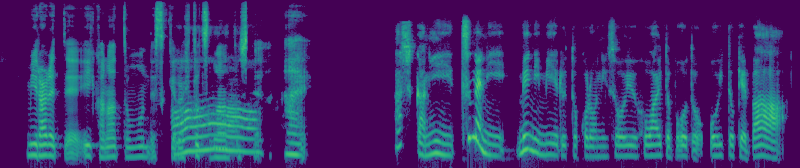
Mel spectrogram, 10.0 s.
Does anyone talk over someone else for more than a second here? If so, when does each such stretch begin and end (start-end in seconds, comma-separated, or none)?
none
